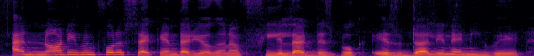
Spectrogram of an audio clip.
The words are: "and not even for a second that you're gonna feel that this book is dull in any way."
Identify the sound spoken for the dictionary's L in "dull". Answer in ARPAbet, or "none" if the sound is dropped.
L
